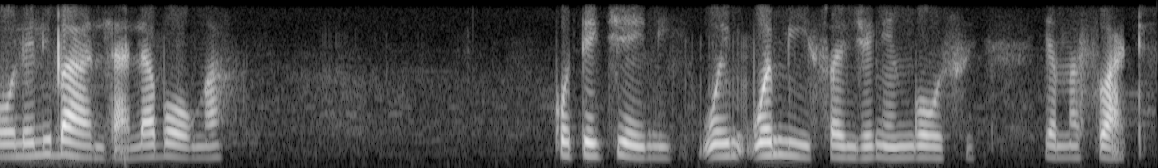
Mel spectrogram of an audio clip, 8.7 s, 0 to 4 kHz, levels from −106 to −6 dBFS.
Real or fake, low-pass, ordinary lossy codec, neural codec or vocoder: real; 3.6 kHz; none; none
